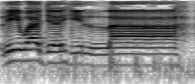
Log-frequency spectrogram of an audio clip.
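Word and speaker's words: لوجه الله: Hillah, Allahnya dibaca tafkhim apa tarkik? Tarkik ya. Karena apa? Karena sebelum lafaz Allah itu ada kasrah. Maka liwajhillah gitu ya. Innama nut'imukum liwajhillah. Jangan lupa belakangnya ada hak, kudu disebut ya. Haknya kadang seringkali kasus banyak hilang. Liwajhillah. Hilang tuh. Liwajhillah, ada haknya yang keluar.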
